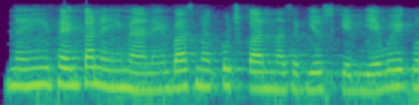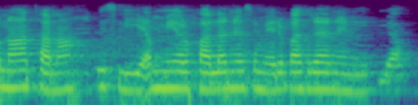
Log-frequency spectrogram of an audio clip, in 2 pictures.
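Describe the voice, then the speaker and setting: A woman's voice: medium pitch, little pitch movement, music in the background, lightly acted. Grieving young woman read by a woman, ashamed and sorrowful, dull echoey sound. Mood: tearful. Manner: grieving, pleading.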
